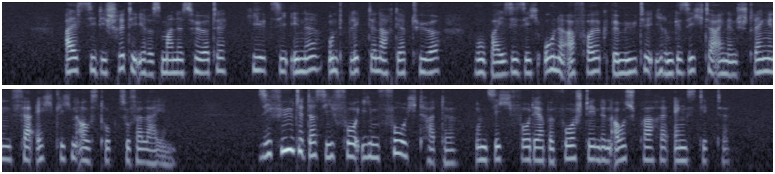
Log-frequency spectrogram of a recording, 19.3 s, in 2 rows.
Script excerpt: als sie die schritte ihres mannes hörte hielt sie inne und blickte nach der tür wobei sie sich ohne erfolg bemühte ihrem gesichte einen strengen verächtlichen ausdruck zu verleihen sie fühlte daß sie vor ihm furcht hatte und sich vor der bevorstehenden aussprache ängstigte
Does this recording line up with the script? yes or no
yes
